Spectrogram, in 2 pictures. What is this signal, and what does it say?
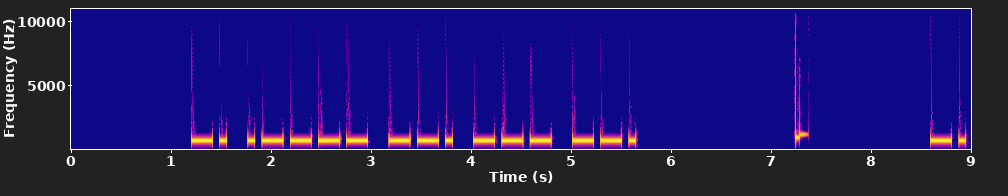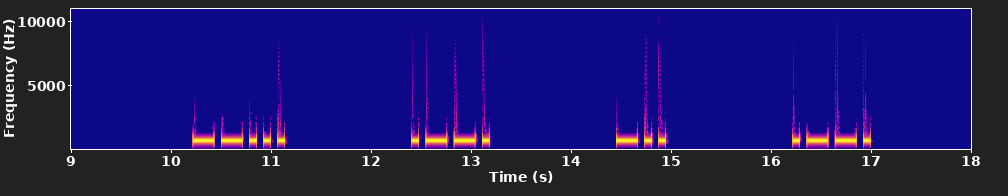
Morse code, heard as a keyed tone, about 17 wpm, spaced as for 9 wpm, 700 Hz. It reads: N1GOG N7PDP
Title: USA Call Signs - 5 Characters - 6x Character Spacing - 17wpm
